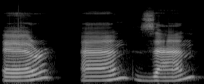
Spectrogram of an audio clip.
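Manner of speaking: slow emphatic repeat for learners; slow, stressed teaching repeat. Shown as a demonstration. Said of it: "So you can say".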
